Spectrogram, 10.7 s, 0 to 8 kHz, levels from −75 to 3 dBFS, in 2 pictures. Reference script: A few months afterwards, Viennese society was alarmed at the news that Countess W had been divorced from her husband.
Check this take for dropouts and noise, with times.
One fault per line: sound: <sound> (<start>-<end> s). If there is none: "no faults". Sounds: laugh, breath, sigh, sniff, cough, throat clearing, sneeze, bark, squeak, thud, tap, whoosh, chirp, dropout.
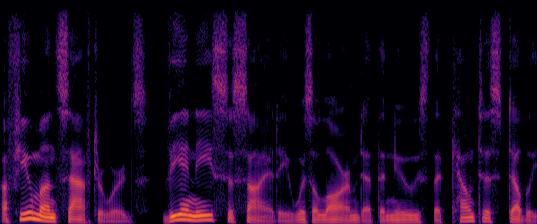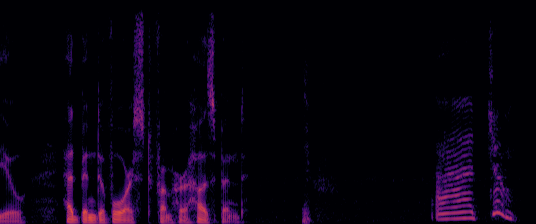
sound: breath (8.4-8.8 s)
sound: sneeze (9.7-10.6 s)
